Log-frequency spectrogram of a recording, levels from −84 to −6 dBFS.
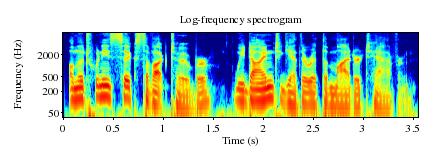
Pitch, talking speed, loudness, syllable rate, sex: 95 Hz, 220 wpm, -20 LUFS, 6.5 syllables/s, male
